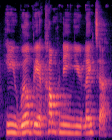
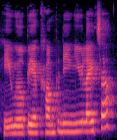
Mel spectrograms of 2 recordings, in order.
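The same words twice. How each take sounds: First: It is said as a firm, demanding statement. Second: It is said as a questioning inquiry. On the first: It will happen whether the listener likes it or not. The speaker calls it wrong. "if you get the tone wrong, then you're being very demanding" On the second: The speaker is asking whether he will come. The speaker calls it right. "with the tone"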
